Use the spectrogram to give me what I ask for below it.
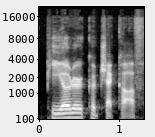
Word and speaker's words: Pyotr Kochetkov: I still struggle to pronounce it sometimes. Pyotr Kochetkov.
